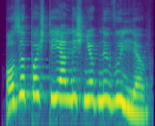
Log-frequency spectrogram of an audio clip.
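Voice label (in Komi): оз-ӧ позь тіянлысь ньӧбны вылльӧв, Komi, female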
